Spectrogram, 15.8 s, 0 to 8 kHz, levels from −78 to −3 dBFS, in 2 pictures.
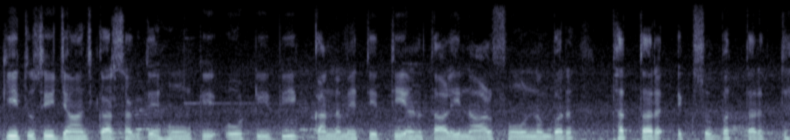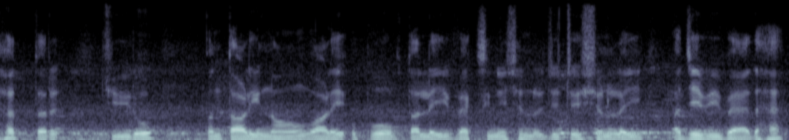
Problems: background sounds at intervals, background conversations at intervals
